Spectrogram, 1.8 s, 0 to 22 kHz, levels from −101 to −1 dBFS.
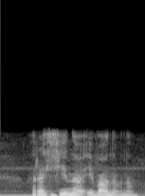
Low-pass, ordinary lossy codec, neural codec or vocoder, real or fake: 7.2 kHz; Opus, 64 kbps; none; real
